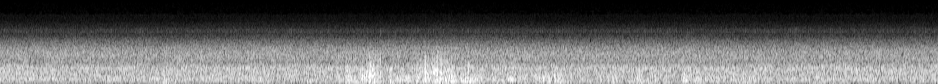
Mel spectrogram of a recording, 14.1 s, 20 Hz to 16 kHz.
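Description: A JR Kyushu 787-series electric train standing at the platform, its onboard equipment running with a steady hum and rush. A louder, rougher stretch swells about five seconds in and fades by eight.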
